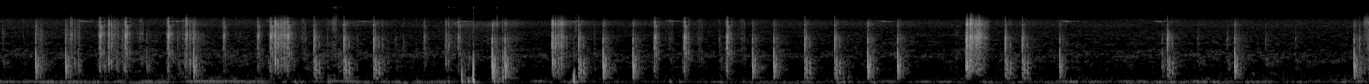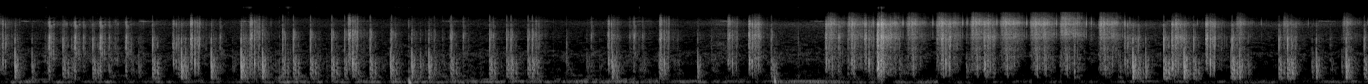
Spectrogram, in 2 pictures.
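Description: Quick game sound effects of hits and block clicks tap rapidly.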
